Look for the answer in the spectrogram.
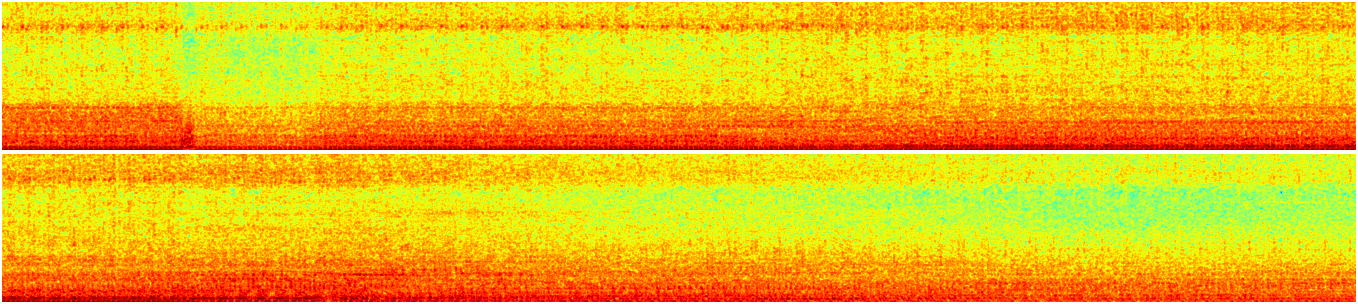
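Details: Subaru BRZ at idle: a loud idle with a regular throbbing pulse of roughly three a second over a rough low drone; the exhaust noise is abnormal, but the cause is unknown.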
